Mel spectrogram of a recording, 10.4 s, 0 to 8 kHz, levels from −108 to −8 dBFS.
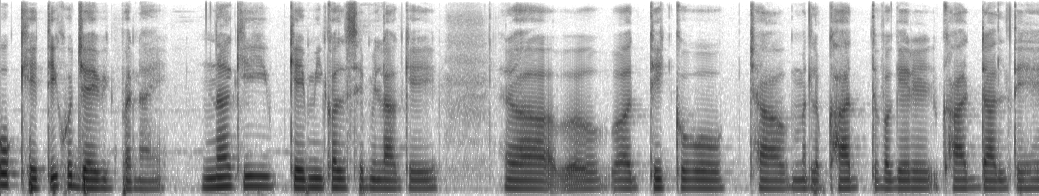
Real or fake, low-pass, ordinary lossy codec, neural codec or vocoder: real; none; none; none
